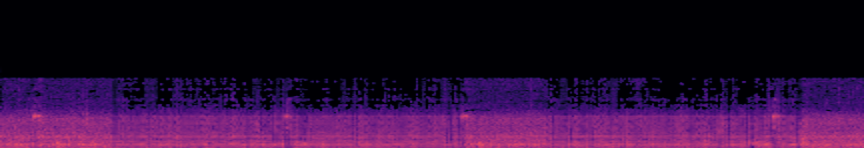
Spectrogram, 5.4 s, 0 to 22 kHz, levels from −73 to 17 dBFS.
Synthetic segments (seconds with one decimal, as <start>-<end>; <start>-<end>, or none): 0.7-2.9; 3.4-5.0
